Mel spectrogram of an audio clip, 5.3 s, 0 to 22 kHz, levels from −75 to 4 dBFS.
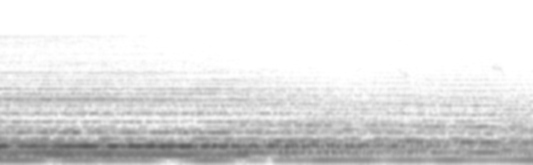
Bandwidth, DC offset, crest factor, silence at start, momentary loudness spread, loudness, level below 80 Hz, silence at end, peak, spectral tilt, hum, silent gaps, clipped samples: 10.5 kHz; under 0.1%; 14 dB; 0 s; 11 LU; -31 LUFS; -60 dBFS; 0 s; -18 dBFS; -7.5 dB/octave; none; none; under 0.1%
